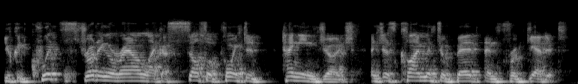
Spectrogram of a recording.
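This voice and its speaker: A man's voice: on the high side, normal speed, fairly bright tone, dull audio, close to an everyday voice. A man playing an exasperated, sarcastic neighbor arguing for reason in a radio drama, in a roomy home recording. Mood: indignant. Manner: sarcastic, indignant. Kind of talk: radio play acting.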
